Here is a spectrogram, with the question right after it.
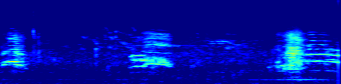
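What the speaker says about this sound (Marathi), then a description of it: "हा राजहंस आहे" Geese at a poultry farm in Shirwal give three distinct honks, close by and spaced roughly a second or more apart.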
